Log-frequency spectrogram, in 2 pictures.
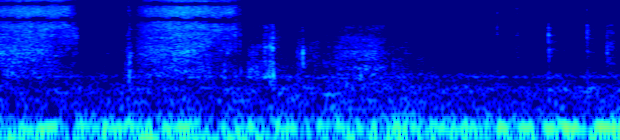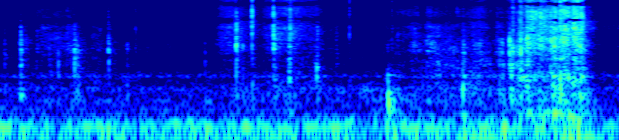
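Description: Hands smoothing and rubbing paper down onto an art journal page: dry paper rustling and scuffing with scattered small crackles, and a louder burst of paper noise near the end.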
